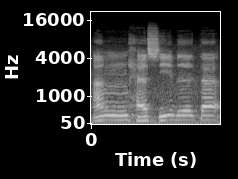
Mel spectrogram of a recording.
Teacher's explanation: Huruf ba tatkala diqalqalahkan, qalqalahnya harus dibaca tipis. Am hasibta, bukan am hasibota, hasibo, hasibo.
